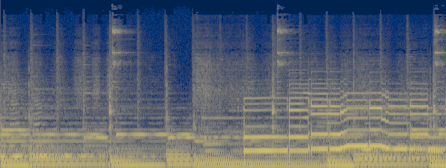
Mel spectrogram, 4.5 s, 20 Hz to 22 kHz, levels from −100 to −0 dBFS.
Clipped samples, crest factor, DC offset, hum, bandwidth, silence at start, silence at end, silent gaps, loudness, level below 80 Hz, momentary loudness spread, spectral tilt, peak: under 0.1%; 14 dB; under 0.1%; none; 16 kHz; 0 s; 0 s; none; -22 LUFS; -30 dBFS; 9 LU; -6 dB/octave; -6 dBFS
